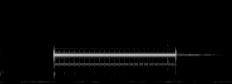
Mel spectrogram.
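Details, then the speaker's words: Single steady high-pitched beep of about a second, the ZOLL Zenix monitor/defibrillator alert tone in Analysis/CPR protocol, with voice prompts "Stop CPR. Stand clear. Press shock."; instructional demonstration. "Stop CPR. Stand clear. Press shock."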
